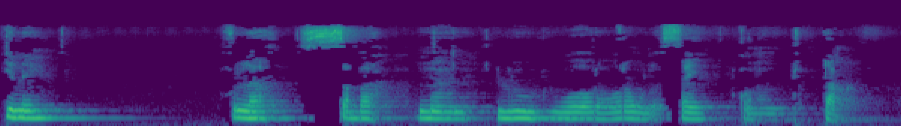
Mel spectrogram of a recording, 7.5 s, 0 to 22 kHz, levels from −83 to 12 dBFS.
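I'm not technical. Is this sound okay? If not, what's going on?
No. Across the whole speech, the treble stops sharply at about 10.5 kHz, and faint detail flickers in and out, giving a watery, swirly texture with metallic chirps on s sounds. That points to heavy MP3 compression, likely from an encode squeezed very small.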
